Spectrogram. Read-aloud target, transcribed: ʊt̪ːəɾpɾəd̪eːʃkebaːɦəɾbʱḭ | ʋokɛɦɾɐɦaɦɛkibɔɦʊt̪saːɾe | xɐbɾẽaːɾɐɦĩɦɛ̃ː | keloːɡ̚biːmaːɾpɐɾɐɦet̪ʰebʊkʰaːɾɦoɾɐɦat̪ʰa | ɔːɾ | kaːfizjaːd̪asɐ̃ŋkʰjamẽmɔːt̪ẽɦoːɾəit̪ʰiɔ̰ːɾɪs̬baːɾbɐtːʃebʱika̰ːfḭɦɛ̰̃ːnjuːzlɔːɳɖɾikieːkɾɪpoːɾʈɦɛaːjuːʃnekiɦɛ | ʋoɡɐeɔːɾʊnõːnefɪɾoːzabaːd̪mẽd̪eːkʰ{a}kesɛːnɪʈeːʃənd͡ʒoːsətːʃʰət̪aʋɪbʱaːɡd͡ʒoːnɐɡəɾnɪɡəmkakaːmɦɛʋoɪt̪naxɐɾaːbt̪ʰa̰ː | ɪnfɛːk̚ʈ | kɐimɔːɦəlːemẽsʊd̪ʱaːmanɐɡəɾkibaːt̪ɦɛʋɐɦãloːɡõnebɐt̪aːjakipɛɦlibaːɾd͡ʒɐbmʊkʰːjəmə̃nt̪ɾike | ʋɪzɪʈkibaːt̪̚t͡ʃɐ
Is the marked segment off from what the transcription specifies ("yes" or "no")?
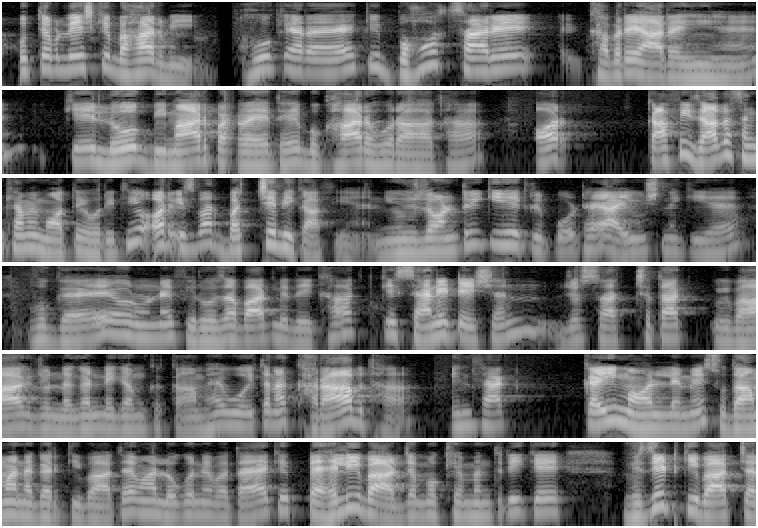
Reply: no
